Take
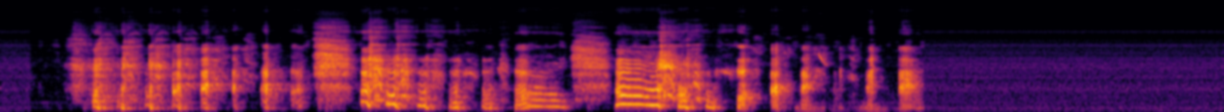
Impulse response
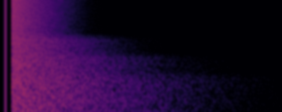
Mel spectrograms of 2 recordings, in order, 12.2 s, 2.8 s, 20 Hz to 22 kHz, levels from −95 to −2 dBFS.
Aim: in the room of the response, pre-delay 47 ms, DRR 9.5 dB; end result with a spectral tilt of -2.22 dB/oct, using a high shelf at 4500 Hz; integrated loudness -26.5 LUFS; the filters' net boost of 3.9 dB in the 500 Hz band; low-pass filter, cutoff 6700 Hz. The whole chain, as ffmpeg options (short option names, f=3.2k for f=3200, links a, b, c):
-filter_complex "[0:a]lowpass=6.7k,equalizer=f=500:t=o:g=5,highshelf=f=4.5k:g=4,asplit=2[a][b];[1:a]atrim=start_sample=2205,adelay=47[c];[b][c]afir=irnorm=-1:irlink=0,volume=-15dB[d];[a][d]amix=inputs=2:normalize=0,volume=-7dB"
